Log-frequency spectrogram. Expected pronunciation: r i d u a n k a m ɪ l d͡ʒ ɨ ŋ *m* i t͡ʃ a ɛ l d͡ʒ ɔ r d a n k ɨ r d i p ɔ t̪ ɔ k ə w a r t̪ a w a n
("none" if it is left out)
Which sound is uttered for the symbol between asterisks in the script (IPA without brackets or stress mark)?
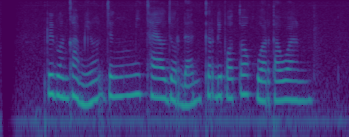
m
